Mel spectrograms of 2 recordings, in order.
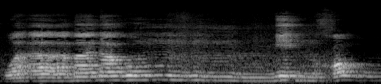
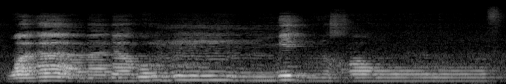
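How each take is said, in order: First: The final diphthong is said with heavy pressure. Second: The final diphthong is said softly, without pressure. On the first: The speaker calls it wrong. "Tidak boleh kita tekan" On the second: The speaker calls it right. "tidak boleh juga ditekan di situ"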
